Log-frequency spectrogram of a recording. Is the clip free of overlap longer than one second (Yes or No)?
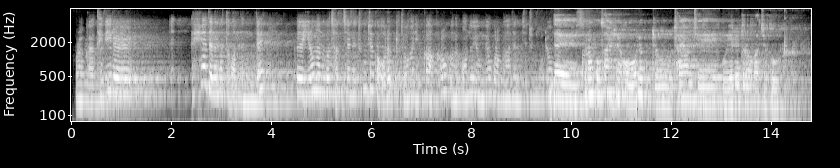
No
